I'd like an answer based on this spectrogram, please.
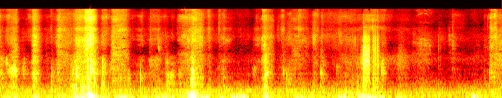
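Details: Two dogs, a Belgian Malinois and a Pitbull, playing rough together in a small room; low grumbling growls and sharp snorting huffs come in irregular bursts, with panting breaths and scrabbling of paws between them.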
